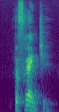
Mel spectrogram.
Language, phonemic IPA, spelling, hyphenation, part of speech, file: Dutch, /rəˈfrɛi̯n.tjə/, refreintje, re‧frein‧tje, noun, Nl-refreintje.ogg
- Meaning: diminutive of refrein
